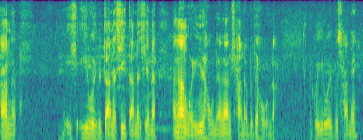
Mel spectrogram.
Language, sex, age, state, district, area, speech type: Manipuri, male, 60+, Manipur, Kakching, rural, spontaneous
